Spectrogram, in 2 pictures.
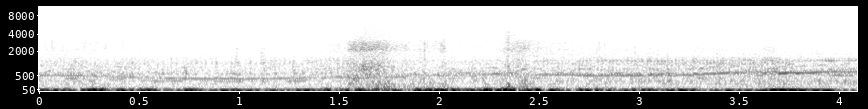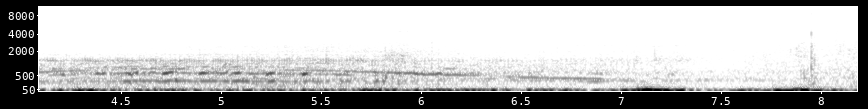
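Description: Electric dirt bike's motor whining as it rides a dirt trail, the pitch falling, climbing and falling again with speed before fading away near the end. A low wind rumble on the microphone runs underneath.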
